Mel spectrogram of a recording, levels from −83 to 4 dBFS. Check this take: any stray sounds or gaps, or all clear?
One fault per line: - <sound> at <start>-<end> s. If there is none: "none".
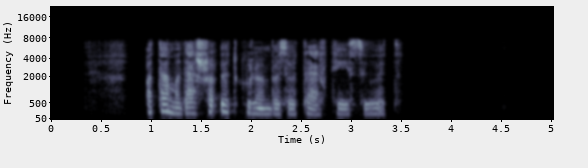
none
